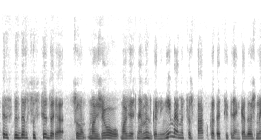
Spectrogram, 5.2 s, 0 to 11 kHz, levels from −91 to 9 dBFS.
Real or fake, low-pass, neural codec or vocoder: fake; 9.9 kHz; codec, 16 kHz in and 24 kHz out, 2.2 kbps, FireRedTTS-2 codec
